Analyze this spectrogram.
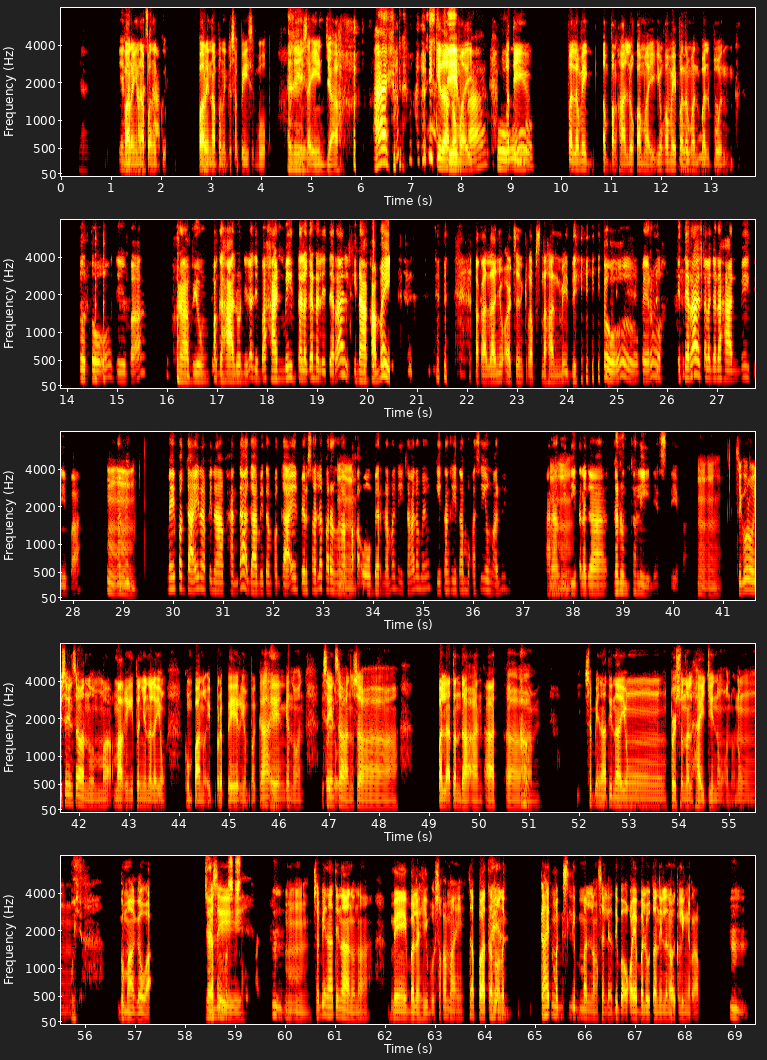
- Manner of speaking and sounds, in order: other background noise; chuckle; tapping; chuckle; chuckle; giggle; in English: "cling wrap"
- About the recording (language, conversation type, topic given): Filipino, unstructured, Ano ang palagay mo tungkol sa pagkain sa kalye, at ligtas ba ito?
